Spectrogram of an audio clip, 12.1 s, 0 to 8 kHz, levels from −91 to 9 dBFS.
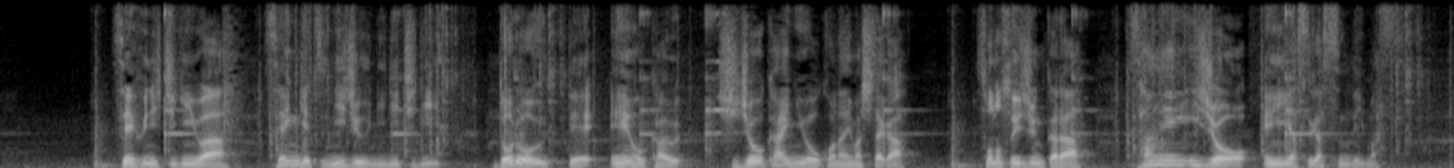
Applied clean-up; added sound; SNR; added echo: none; Chink, clink + Coin (dropping) / Chatter; 18 dB; none.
